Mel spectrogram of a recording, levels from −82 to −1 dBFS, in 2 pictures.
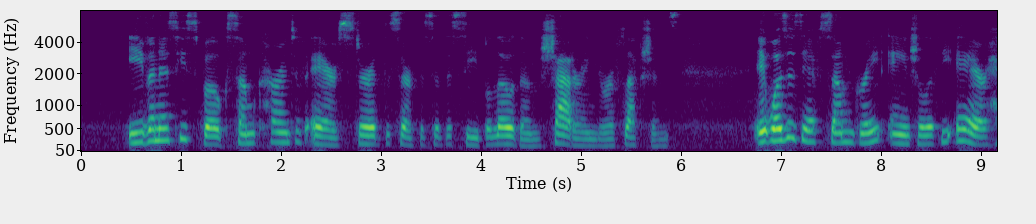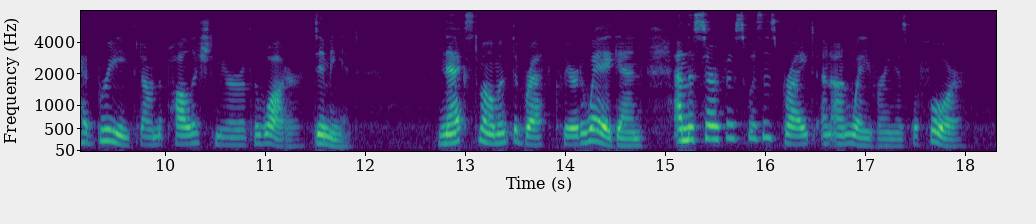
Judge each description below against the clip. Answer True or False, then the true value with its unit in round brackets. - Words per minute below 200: True (185 wpm)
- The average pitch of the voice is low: False (180 Hz)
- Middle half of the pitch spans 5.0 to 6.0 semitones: True (5.4 semitones)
